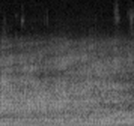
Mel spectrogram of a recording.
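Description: A helicopter with a spotlight, searching for someone, drones steadily overhead, its rotor and engine noise forming a continuous, even rumble with no voices over it.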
